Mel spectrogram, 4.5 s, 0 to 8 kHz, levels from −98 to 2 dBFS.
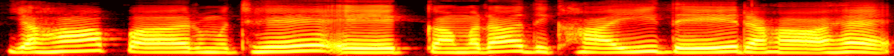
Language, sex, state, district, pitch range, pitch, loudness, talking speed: Hindi, female, Madhya Pradesh, Katni, 220-250 Hz, 230 Hz, -12 LUFS, 120 wpm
